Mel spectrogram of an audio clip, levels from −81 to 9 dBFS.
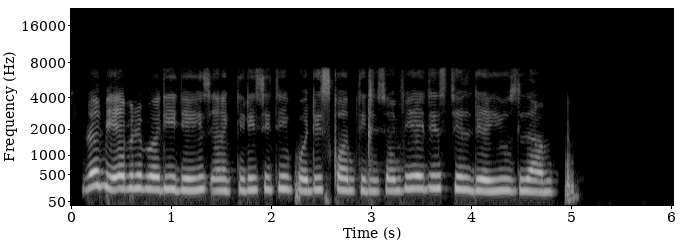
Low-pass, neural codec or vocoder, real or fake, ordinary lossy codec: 7.2 kHz; codec, 16 kHz, 2 kbps, FreqCodec, larger model; fake; none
